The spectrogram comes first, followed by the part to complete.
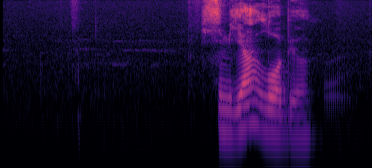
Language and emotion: Russian, neutral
